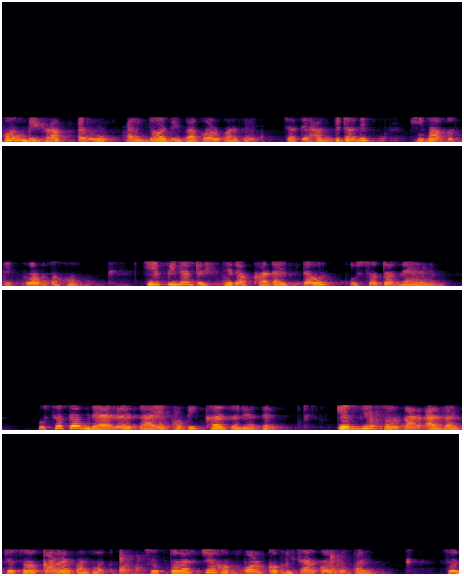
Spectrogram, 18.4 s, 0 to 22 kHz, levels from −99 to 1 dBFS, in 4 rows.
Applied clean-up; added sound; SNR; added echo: neural mask model DeepFilterNet 3.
